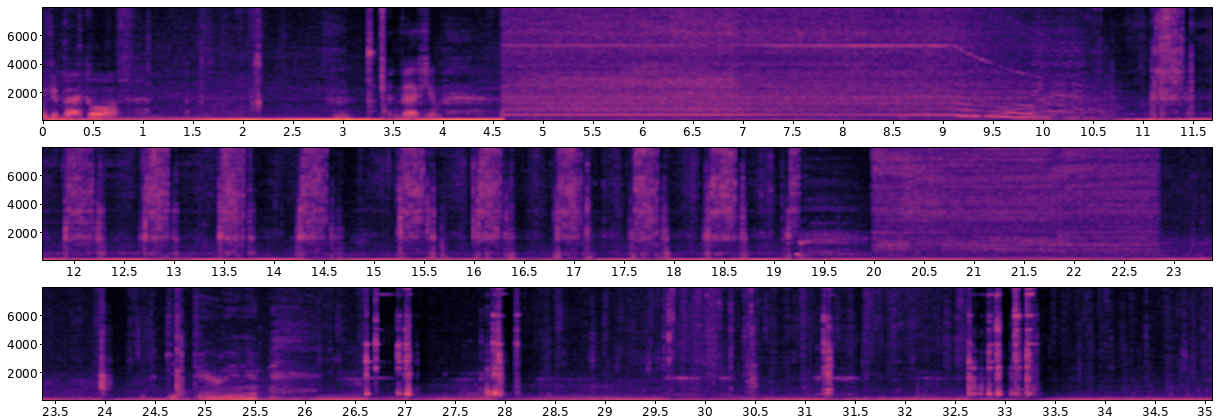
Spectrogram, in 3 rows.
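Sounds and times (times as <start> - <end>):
small vacuum cleaner whining: 4.6 - 12.2
ratchet clicking: 10.4 - 19.3
aerosol can spraying: 20.0 - 22.8.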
